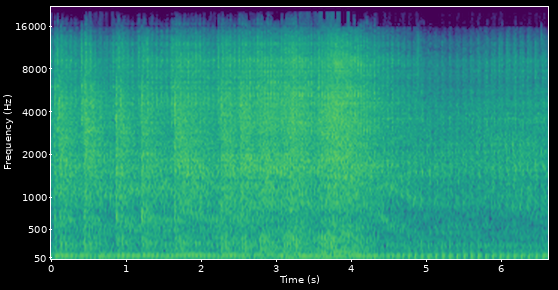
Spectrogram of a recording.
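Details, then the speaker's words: Small Kawasaki four-wheeler after exhaust valve adjustment (intake valve and carb still to do): single-cylinder thumps at a steady, quiet idle with no top-end ticking after the spark plug was reconnected; normal idle. "Dude, she's quiet now. She'd probably be good to go like that, but I'm still gonna pull that carb off."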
